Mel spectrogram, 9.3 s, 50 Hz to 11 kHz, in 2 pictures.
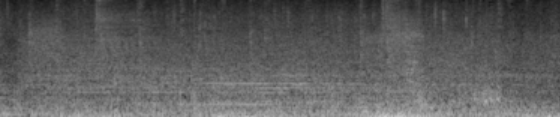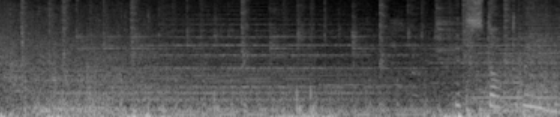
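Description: Steady rain hiss from the video game Metal Gear Solid 2, with low rumbles like distant thunder, mixed with game sounds and voices talking over it throughout.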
